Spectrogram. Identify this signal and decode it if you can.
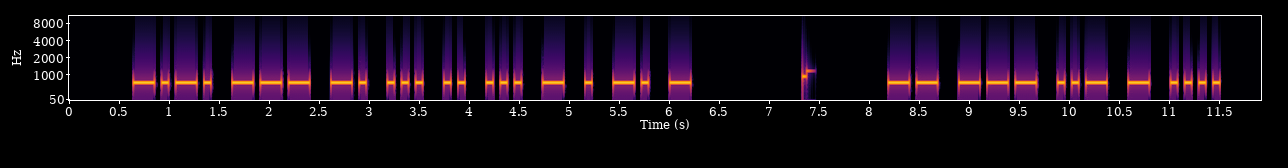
Morse code, heard as a keyed tone, about 17 wpm, 700 Hz. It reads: CONSISTENT MOUTH
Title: Sentences from Top 1500 Words - New Word Drill - 17wpm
